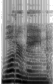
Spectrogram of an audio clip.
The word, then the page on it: water main: American English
